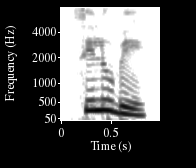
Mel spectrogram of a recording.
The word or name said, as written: ಶಲಭ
